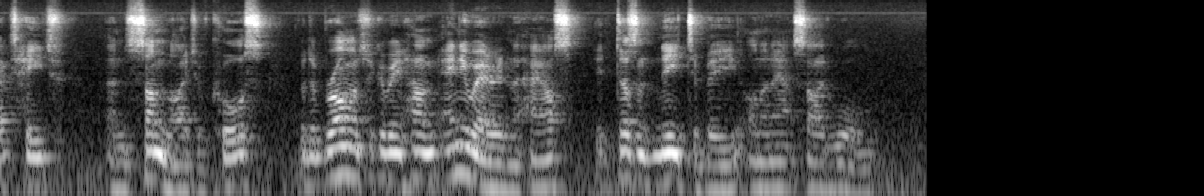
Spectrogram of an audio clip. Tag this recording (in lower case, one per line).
speech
